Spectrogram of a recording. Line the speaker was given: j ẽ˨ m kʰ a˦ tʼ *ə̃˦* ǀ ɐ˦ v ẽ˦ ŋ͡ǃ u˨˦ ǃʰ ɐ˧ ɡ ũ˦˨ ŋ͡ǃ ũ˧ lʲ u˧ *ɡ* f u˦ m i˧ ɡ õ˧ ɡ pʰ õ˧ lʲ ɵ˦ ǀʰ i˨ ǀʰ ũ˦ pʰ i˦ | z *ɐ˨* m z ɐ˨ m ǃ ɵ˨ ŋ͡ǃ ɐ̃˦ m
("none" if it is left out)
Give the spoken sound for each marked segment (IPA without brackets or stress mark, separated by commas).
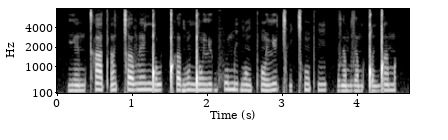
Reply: ɐ̃˦, ɡ, ɐ̃˨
